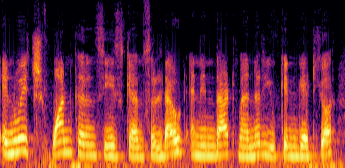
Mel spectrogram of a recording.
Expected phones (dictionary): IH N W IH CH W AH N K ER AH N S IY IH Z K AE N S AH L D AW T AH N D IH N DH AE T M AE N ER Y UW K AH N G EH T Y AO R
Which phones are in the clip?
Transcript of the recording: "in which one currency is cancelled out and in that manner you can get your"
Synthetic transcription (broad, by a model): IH N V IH CH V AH N K ER AH N S IY IH Z K AE N S AH L D AW T AH N D IH N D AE T M AE N ER Y UW K AH N G EH T Y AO R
